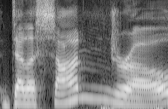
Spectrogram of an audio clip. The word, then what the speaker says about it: D'Alessandro: All right, we're here with a very special guest, Eric D'Alessandro. Wow, great pronunciation. It is. Italian, not Puerto Rican.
